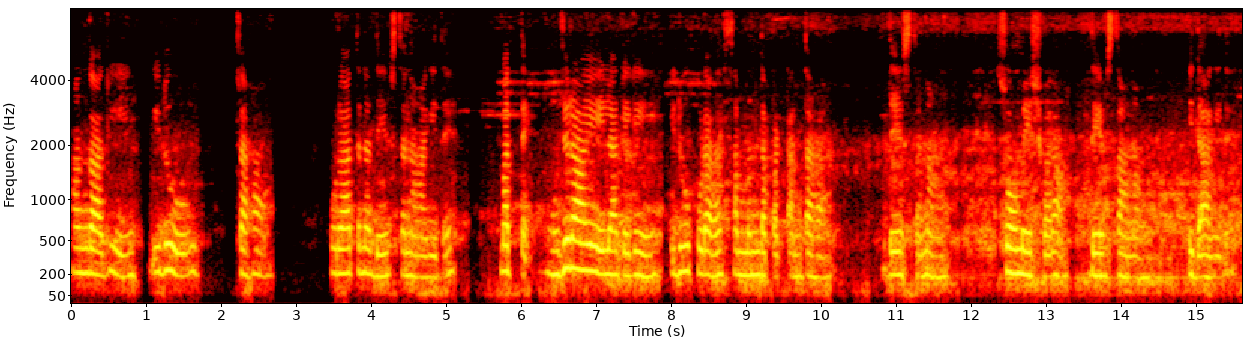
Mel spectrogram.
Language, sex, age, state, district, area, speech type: Kannada, female, 18-30, Karnataka, Kolar, rural, spontaneous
